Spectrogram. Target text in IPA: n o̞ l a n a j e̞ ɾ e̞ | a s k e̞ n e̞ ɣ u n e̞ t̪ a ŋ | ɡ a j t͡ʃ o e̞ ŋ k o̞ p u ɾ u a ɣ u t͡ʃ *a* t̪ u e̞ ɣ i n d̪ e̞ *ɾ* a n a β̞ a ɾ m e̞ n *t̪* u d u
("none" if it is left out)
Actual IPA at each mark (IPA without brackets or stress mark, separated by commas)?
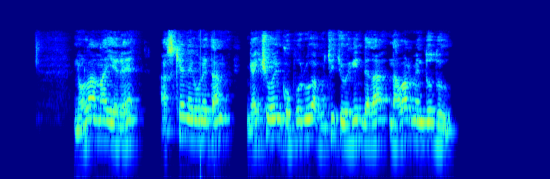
i, l, d̪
